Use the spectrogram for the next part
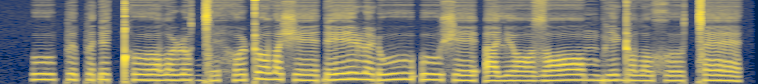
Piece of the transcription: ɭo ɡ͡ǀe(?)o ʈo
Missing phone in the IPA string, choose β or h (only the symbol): h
